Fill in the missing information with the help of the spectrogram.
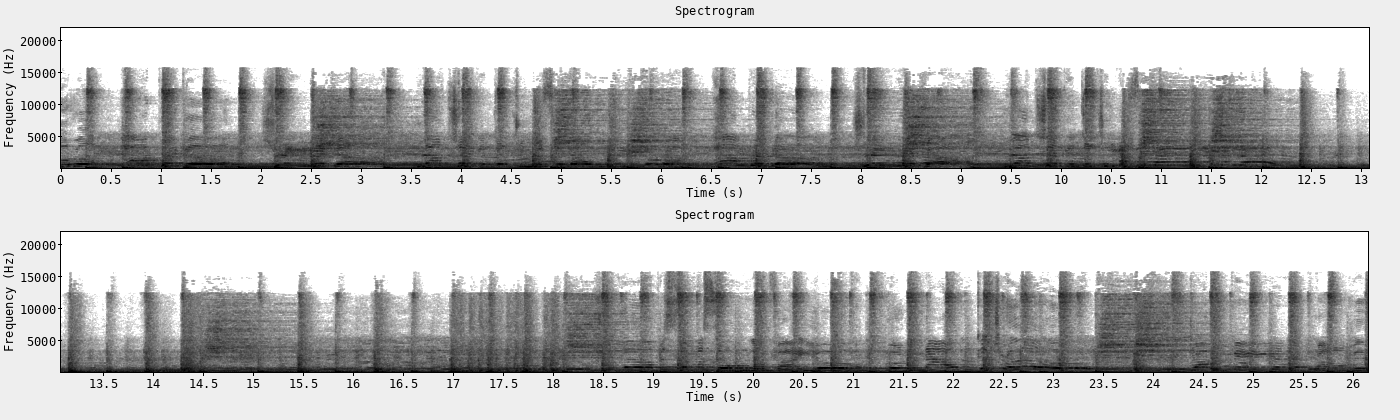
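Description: Live rock band playing on stage: a steady drum kit beat under keyboards and a lead vocal.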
